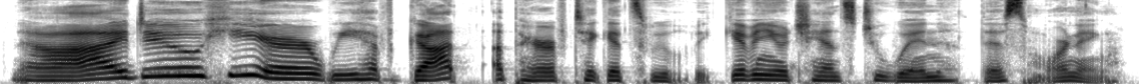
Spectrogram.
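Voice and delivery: normal talking voice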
